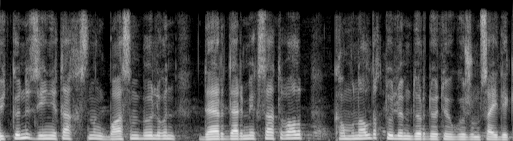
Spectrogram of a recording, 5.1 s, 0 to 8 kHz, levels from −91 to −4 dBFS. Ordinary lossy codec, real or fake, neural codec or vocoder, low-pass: none; real; none; 7.2 kHz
